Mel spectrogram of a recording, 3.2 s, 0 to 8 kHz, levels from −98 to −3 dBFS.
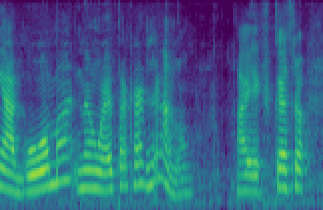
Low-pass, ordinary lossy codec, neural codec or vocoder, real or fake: none; none; codec, 16 kHz, 4.8 kbps, FACodec; fake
